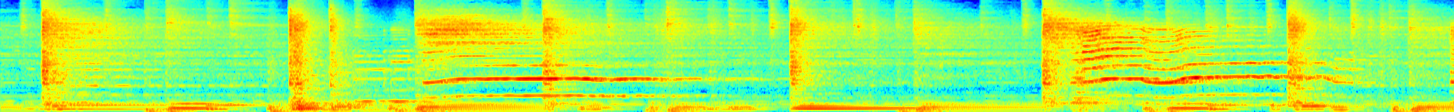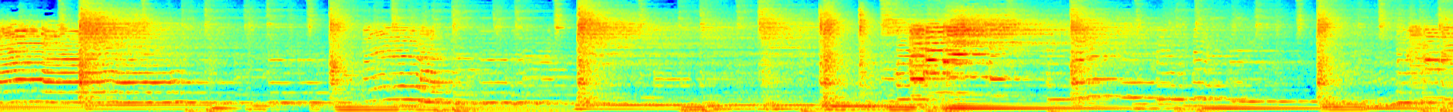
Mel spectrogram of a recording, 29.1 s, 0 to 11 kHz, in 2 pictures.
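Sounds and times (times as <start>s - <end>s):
drum kit: 0.0s - 29.0s
electric bass: 0.0s - 29.0s
electric guitar bending notes: 0.0s - 29.0s.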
